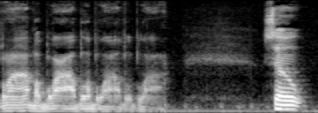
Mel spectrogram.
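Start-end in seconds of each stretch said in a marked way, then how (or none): 0.0-1.7 dismissive blah. Real, not acted. Dismissive fading.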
